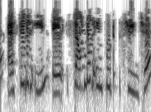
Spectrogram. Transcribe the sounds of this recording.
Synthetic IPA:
ɛsʈiɖeɾinesʈaɳɖaɾimpuʈsɾimt͡ɕʰe

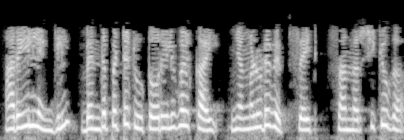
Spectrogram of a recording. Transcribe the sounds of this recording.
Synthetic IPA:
ɐrijilːe̞ŋɡilbe̞nd̪ʱɐpːe̞ʈːɐʈuːʈːo̞ːrjiluɣɐɭkaːjiɲɐŋːɐɭuɽe̞ʋe̞bsɐjtːɨ̥ | sɐnd̪ɐrɕikʲːuɣɐ

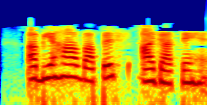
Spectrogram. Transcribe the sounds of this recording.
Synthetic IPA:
ɐbjɐɦãʋaːpəsaːd͡ʒaːt̪eɦɛ̰̃ː

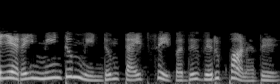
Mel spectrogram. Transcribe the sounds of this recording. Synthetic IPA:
jɐɾɐɪmiːɳɖɯmːiːɳɖɯmʈɐɪpsɛjʋɐðɯʋɪɾɯpːaːnɐðɯ

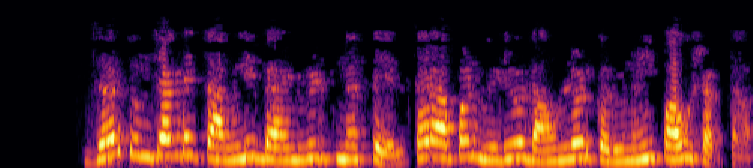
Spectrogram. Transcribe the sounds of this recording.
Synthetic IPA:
d͡zəɾt̪umt͡ɕjakəɽet͡sãŋɡliːbæ̃ɳɖʋiɽt̪nəselt̪əɾapəɳʋiɽijoɖaunloɽkəɾuːnəɦiːpaɦuːɕək̚t̪a

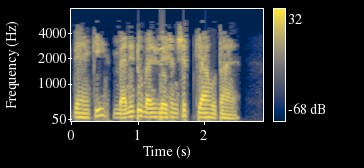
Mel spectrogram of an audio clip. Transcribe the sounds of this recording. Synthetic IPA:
k̚t̪eɦɛ̃kimɛːnɪʈumɛːniɾɪleːʃənʃɪp̚kjaːɦoːt̪aɦɛ̰ː

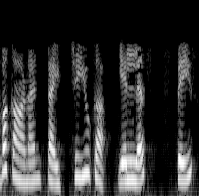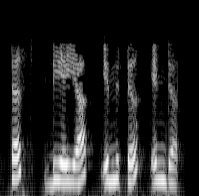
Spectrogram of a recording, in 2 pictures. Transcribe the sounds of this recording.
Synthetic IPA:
ʋɐkaːɳaːnʈɐjpt͡ɕe̞jːuɣɐelːɐs | spejsʈest | ɖiɐjar | e̞nːiʈːɨe̞ndɐr

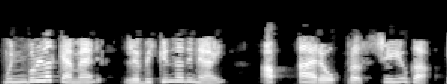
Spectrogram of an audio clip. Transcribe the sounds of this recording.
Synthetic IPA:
munbuɭːɐkɐmaːnd | le̞bʱikʲːunːɐðinaːji | ɐp̚aːɾo̞ːprɐst͡ɕejuɣɐ

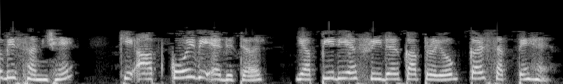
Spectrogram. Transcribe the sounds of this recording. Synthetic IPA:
bʱisɐ̃md͡ʒʱẽː | kiʔaːpkoːibʱiʔeːɖɪʈəɾ | japiːɖiɛfɾiːɖəɾkapɾɐjoːɡ̚kɐɾsɐk̚t̪eɦɛ̃ː

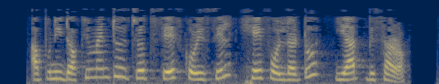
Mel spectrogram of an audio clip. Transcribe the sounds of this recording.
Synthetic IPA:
a̰punidɔkjumɛntʊzotseskoɹisilxejpʰoldaɹtʊjat̚bisaɹɔ̰k̚

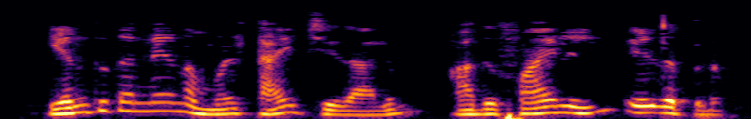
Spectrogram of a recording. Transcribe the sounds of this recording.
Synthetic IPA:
e̞nd̪ut̪ɐnːe̞nɐmːɐɭʈɐjt͡ɕe̞jðaːlum | ɐðɨfɐjlile̞ɻuðɐpːe̞ɽum

